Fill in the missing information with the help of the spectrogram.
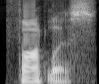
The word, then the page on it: Thoughtless: American English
